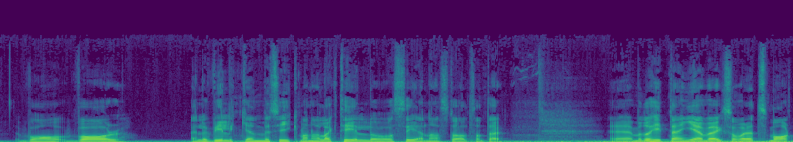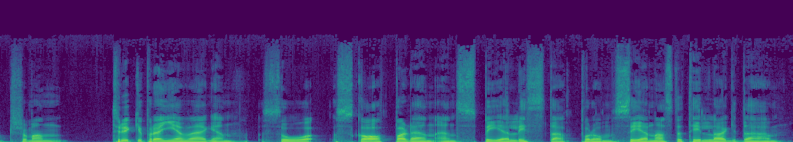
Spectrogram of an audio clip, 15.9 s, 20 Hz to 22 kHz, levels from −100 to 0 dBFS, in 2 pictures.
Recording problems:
low rumble; faint; until 8 s; 25 dB below the speech

